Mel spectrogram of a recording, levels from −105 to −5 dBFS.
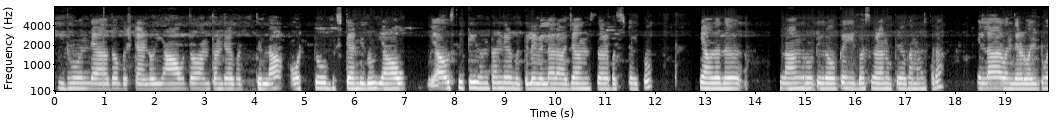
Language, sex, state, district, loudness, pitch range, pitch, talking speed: Kannada, female, Karnataka, Belgaum, -17 LUFS, 175-185 Hz, 180 Hz, 110 wpm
